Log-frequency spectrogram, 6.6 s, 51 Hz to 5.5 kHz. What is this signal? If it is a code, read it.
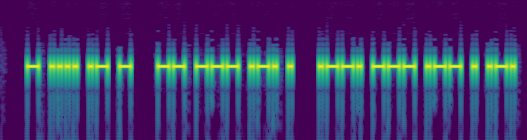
Morse code, heard as a keyed tone, about 25 wpm, 600 Hz. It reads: THAT MORE POWER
